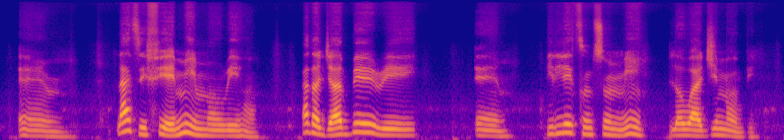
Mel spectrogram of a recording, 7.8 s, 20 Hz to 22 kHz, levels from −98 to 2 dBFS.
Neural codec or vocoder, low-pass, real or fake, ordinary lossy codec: autoencoder, 48 kHz, 32 numbers a frame, DAC-VAE, trained on Japanese speech; none; fake; none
